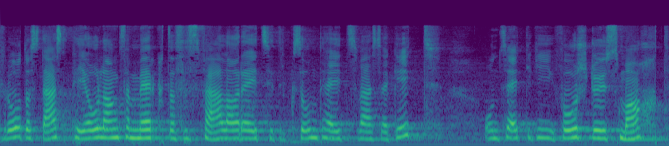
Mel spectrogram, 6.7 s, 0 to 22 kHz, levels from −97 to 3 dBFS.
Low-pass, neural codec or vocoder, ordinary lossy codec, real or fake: none; none; none; real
